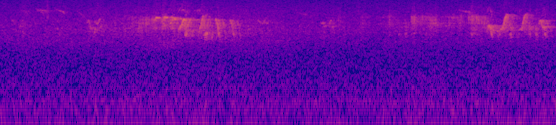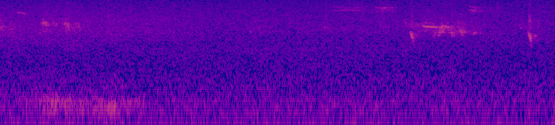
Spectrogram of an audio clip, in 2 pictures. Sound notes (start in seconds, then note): none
